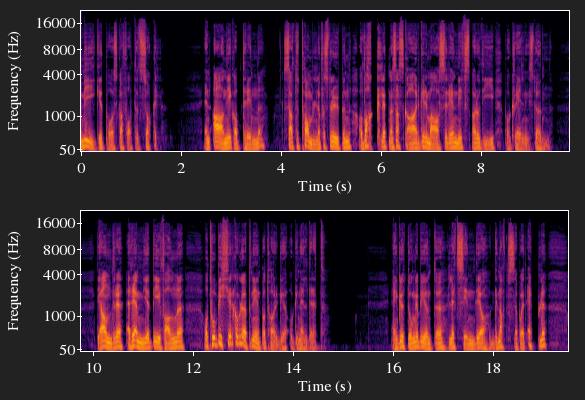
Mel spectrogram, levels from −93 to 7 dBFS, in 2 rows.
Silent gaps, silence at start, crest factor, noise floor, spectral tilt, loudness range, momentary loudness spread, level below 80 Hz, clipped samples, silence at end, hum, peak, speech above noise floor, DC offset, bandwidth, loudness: none; 0 s; 20 dB; -78 dBFS; -5.5 dB/octave; 5 LU; 13 LU; -40 dBFS; under 0.1%; 0.45 s; none; -2 dBFS; 58 dB; under 0.1%; 18.5 kHz; -21 LUFS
